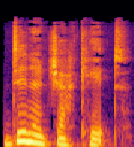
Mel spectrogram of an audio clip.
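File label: "dinner jacket", British English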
